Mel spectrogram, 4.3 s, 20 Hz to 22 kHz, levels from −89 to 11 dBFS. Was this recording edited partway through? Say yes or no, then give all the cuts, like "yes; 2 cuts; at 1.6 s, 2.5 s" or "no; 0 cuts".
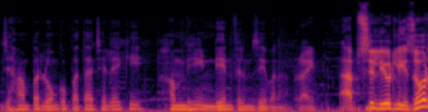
no; 0 cuts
